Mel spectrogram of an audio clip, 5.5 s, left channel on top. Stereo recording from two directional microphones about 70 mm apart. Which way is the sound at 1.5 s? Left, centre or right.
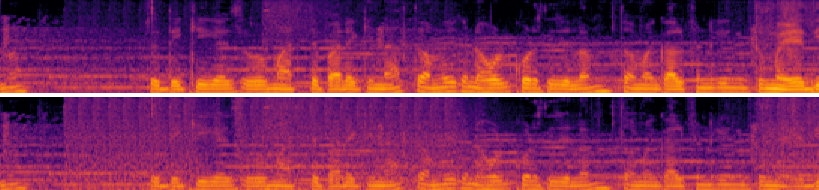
Centre.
